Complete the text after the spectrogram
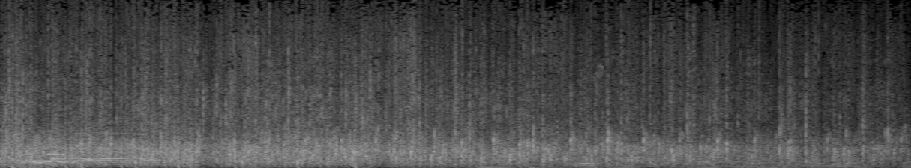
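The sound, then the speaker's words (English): An audience applauds guest Johnny Mercer at a live show, a loud, dense clapping that holds steady from start to finish and tapers only slightly near the end. “Ladies and gentlemen, thank you all for coming, for being an amazing audience. And give it up one more time, Johnny Mercer!”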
